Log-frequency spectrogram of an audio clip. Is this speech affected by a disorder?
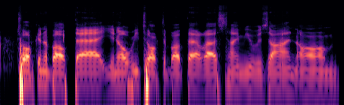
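No.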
